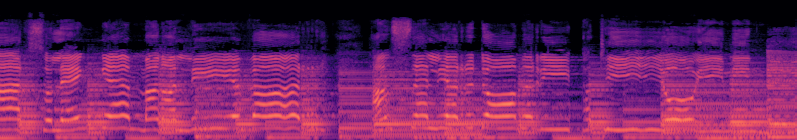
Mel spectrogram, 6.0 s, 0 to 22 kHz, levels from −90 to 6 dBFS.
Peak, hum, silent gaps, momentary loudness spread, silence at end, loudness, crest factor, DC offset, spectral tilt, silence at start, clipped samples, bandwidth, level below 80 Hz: -8 dBFS; none; none; 5 LU; 0 s; -24 LUFS; 16 dB; under 0.1%; -4 dB/octave; 0 s; under 0.1%; 13 kHz; -42 dBFS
